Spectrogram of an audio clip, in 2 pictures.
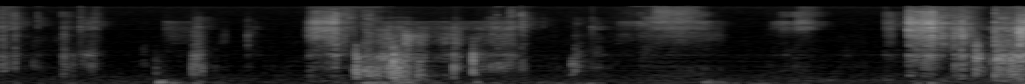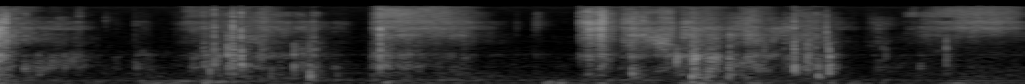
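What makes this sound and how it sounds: Fingers flip the paper pages of the same open book one by one, each turn giving a soft, bright rustle with a papery crunch. The quiet page turns come in a steady series of short bursts, mostly high and airy, with almost no low end and no lingering ring.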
